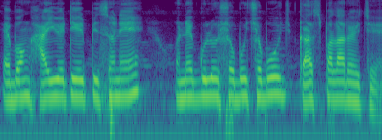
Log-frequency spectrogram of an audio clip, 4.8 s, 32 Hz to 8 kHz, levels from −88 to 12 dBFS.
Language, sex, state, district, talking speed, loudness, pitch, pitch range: Bengali, male, Assam, Hailakandi, 100 wpm, -15 LUFS, 170 Hz, 155-175 Hz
